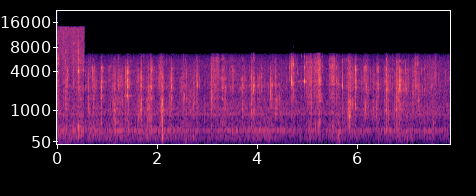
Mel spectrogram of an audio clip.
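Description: A person chewing mouthfuls of rice and stewed food, with many short mouth clicks.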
